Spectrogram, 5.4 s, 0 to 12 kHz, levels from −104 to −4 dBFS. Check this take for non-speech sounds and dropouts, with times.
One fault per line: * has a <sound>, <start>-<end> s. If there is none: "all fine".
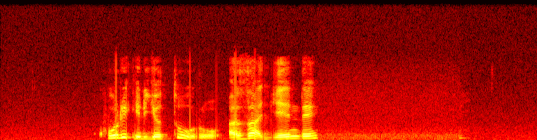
all fine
